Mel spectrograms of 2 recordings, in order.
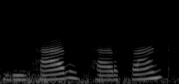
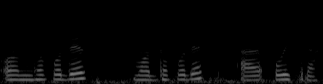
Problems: constant background noise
